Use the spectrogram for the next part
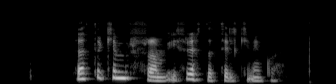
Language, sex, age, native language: Icelandic, female, 50-59, Icelandic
